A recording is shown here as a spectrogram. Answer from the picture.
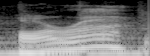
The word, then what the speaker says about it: Oura: It's a ring that is, I'm sure it's pronounced Aura. Would you not think? It's spelled O-U-R-A.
